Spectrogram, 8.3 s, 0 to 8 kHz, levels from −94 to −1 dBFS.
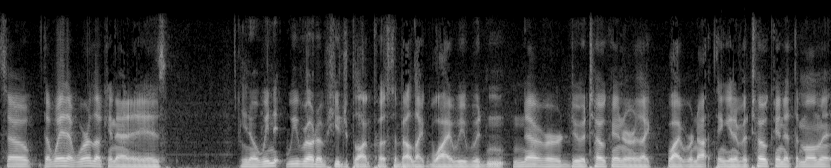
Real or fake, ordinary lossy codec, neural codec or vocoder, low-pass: real; AAC, 48 kbps; none; 7.2 kHz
